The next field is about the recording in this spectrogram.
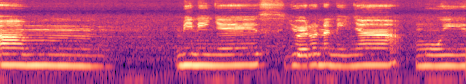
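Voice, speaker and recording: A woman speaks at a fairly high pitch. Noticeable background noise and audible room echo surround her voice. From Venezuela. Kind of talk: testimony. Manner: unscripted, hesitant with fillers.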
